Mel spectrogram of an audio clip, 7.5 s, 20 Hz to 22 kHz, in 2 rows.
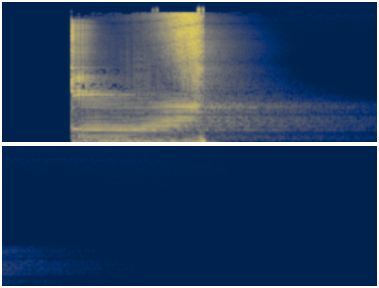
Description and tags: Lazer Pluck 9
Lazer sound synthesized using a short transient sample and filtered delay feedback, distortion, and a touch of reverb.
sci-fi, alien, Lazer, beam, Laser, synth, spaceship, zap, monster, buzz, synthesizer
